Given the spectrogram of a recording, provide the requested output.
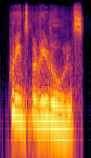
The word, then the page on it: Queensberry Rules: Indian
